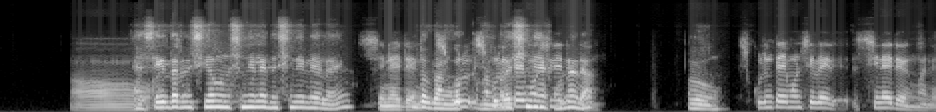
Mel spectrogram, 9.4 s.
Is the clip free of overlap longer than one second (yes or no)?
no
